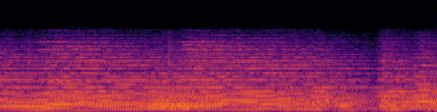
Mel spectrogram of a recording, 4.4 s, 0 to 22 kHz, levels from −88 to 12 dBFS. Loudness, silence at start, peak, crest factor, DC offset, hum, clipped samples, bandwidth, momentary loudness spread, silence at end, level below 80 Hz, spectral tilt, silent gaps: -24 LUFS; 0 s; -10 dBFS; 14 dB; under 0.1%; none; under 0.1%; 7.6 kHz; 5 LU; 0 s; -46 dBFS; -7.5 dB/octave; none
